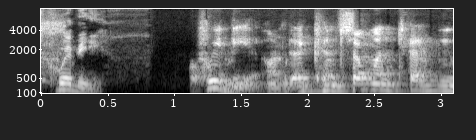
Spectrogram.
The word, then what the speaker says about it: Quibi: It's Quibi.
